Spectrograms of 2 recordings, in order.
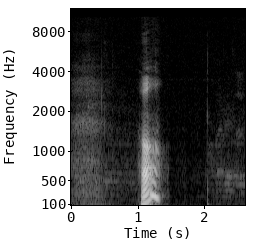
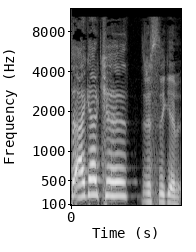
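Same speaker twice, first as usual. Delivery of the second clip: normal talking voice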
